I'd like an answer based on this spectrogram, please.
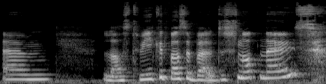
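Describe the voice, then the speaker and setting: A woman's somewhat breathy voice in a Dutch accent shows ordinary pitch variation. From Netherlands. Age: 40s. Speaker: knitting podcaster. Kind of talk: casual chat. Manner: halting, many fillers.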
